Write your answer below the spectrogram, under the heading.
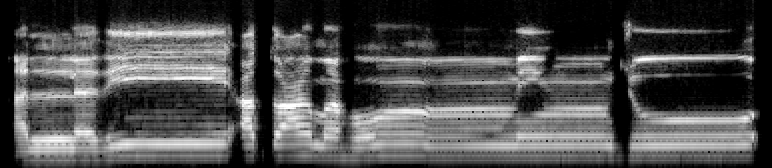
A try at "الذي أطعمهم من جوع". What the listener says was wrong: হুম, শেষে আইনটাকে আরেকটু স্পষ্ট করা, জু, এখানে আইনের উচ্চারণটাকে মনে করেন এইভাবে করতে হবে যেন অন্তত শ্রোতারা ন্যূনতম ভাবে বুঝতে পারে যে এখানে আইনের উচ্চারণটা হইল।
